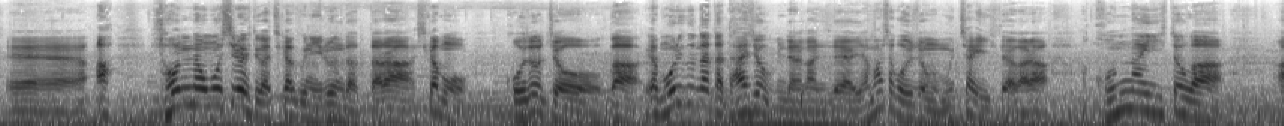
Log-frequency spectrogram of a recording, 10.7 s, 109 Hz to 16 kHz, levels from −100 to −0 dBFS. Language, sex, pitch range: Japanese, male, 70-90 Hz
